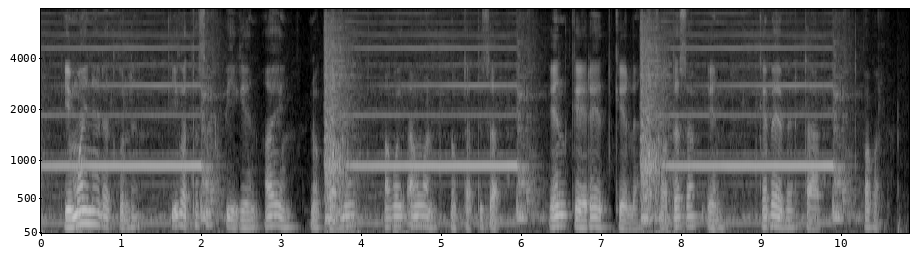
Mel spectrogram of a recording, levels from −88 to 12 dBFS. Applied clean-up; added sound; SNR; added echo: none; Mechanisms; 3 dB; none.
